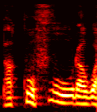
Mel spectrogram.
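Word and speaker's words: 幕府: 경우에는 막부 정권이 있었는데 일본 발음으로는 바쿠 후라고 하는데이 잦은 전투가 일어났기 때문에 아예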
